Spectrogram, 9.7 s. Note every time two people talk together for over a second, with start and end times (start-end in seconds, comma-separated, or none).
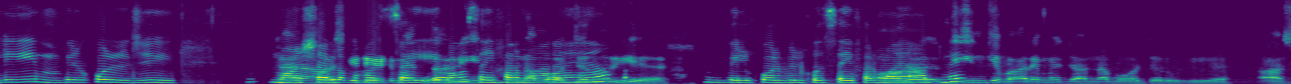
2.1-4.7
